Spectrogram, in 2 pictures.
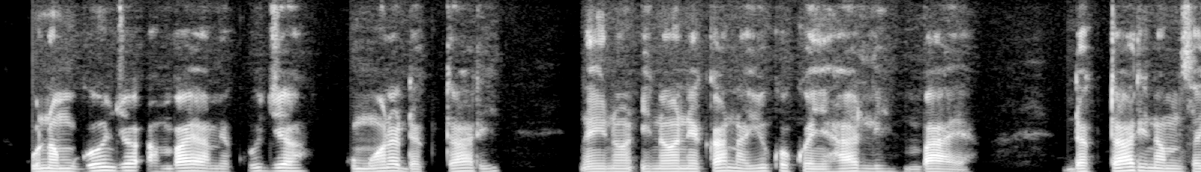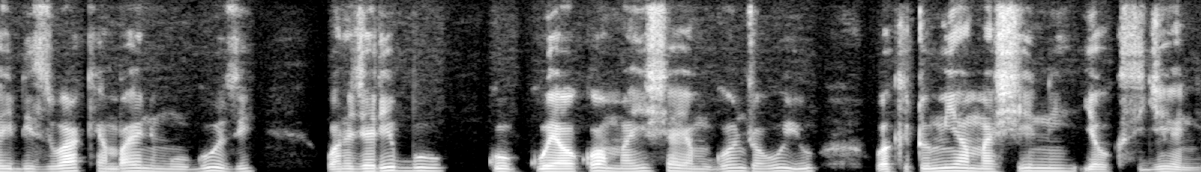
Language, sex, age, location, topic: Swahili, male, 18-24, Kisumu, health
